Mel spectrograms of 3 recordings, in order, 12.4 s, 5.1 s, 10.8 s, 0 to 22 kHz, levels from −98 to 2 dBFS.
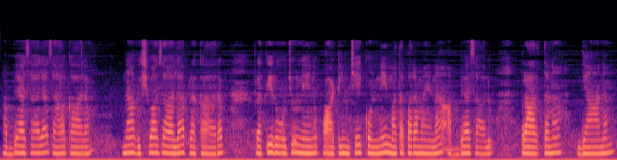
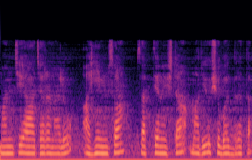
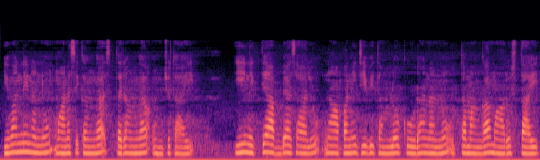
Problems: background sounds at intervals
